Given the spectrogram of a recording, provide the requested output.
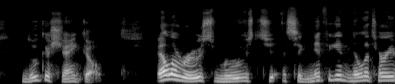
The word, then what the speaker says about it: Lukashenko: Lukashenko, it's spelled differently depending on who's pronouncing it or spelling it. Lukashenko is how we would pronounce it as English speakers, gave another delusional interview to Russian propagandists.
